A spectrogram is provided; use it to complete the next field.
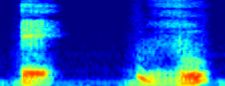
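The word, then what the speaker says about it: et vous: of asking and you e Vu I'm not pronouncing the t e vu V I'm not pronouncing the S EV Vu a Vu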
